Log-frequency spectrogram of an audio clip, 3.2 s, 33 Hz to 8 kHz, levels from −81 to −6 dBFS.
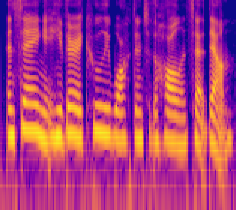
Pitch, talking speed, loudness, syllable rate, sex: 215 Hz, 245 wpm, -17 LUFS, 5.7 syllables/s, female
